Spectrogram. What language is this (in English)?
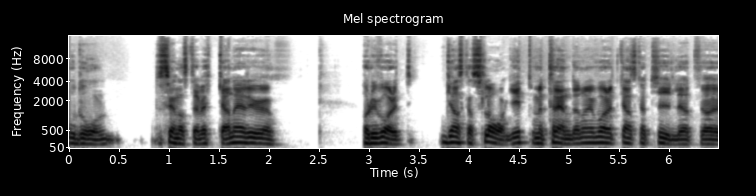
Swedish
